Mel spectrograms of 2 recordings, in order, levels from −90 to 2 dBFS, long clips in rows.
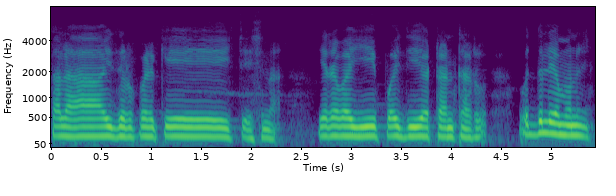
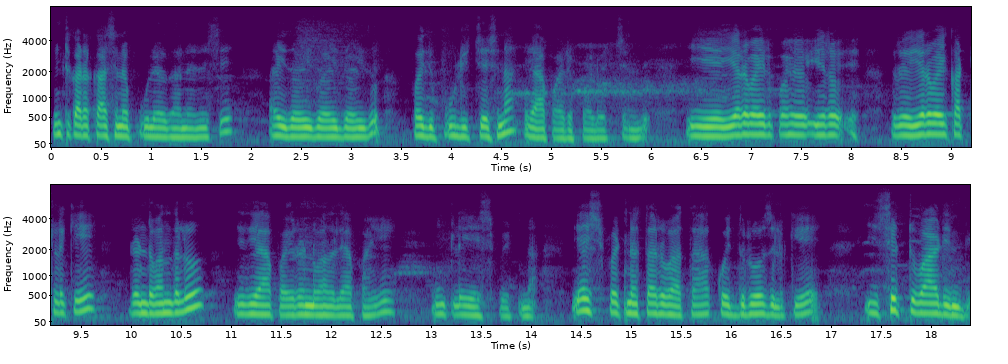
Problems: background sounds at intervals, background conversations at intervals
